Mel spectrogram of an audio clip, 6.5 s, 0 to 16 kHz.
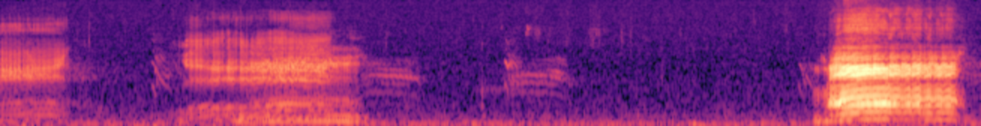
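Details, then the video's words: Ewes and lambs calling on a sheep farm, a flock of about 30 to 50; three separate bleats, a long wavering harmonic bleat near the start and a loud, strained one at the end, with quiet gaps between. "Ewes and Lambs Calling"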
